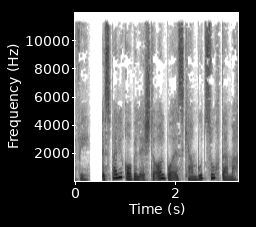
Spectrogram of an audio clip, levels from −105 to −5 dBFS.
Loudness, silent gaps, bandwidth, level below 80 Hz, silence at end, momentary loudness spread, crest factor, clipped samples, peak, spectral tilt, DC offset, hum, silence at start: -24 LUFS; 0.31-0.54 s; 12 kHz; -74 dBFS; 0 s; 8 LU; 16 dB; under 0.1%; -8 dBFS; -5 dB/octave; under 0.1%; none; 0 s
